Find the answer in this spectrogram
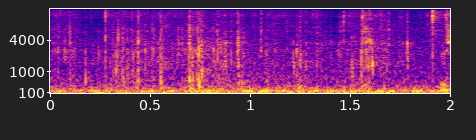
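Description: A small bag of craft embellishments being handled as items are pulled out of it: a scatter of soft crackles and clicks.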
